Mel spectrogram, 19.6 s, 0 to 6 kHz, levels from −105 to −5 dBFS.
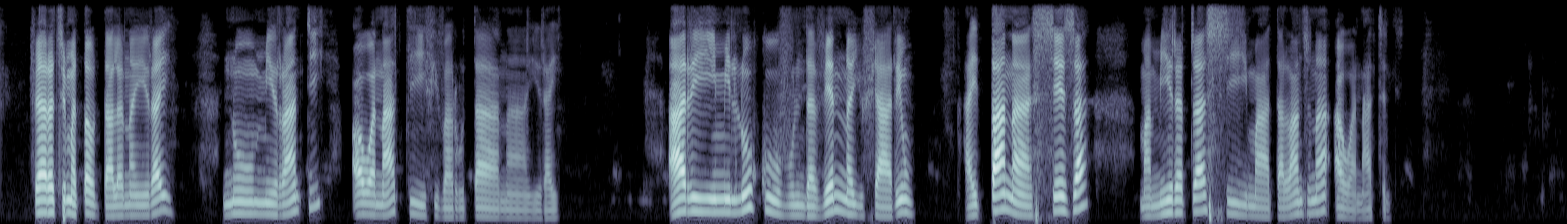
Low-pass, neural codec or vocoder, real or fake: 5.4 kHz; none; real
